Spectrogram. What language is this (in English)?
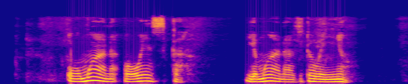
Ganda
